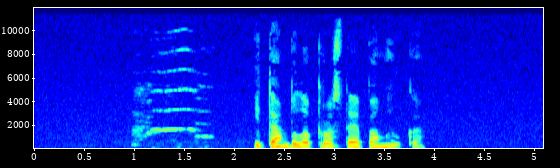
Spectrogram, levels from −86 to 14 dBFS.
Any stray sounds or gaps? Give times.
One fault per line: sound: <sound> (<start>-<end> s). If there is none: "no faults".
sound: squeak (1.0-1.8 s)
